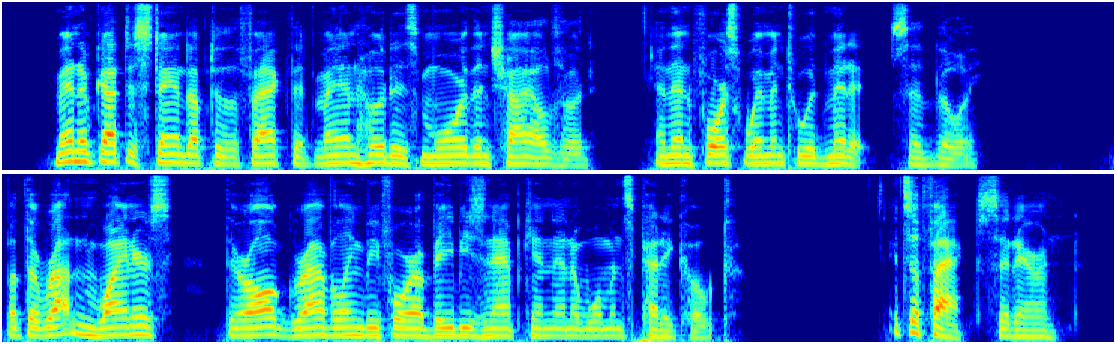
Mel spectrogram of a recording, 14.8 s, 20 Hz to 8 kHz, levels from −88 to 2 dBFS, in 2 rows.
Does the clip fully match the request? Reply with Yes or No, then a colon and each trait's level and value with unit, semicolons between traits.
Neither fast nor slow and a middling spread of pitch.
No: average, 180 wpm; narrow, 1.9 semitones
